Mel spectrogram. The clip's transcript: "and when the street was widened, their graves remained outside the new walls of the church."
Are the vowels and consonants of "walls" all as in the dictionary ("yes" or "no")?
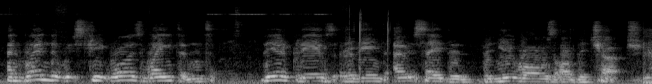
yes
